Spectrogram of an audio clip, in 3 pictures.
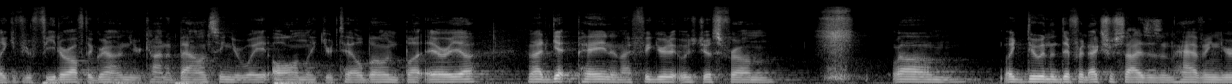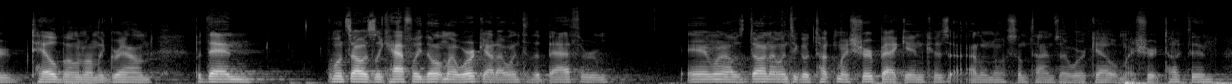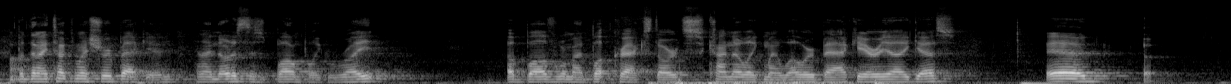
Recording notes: The room this was recorded in was not soundproof and had high ceiling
